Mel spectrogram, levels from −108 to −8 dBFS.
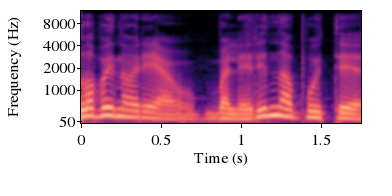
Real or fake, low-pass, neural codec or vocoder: real; 10.8 kHz; none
